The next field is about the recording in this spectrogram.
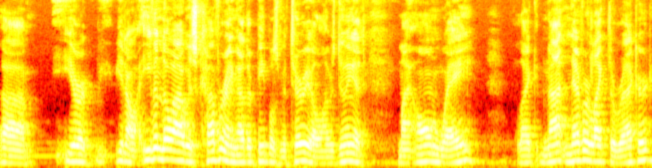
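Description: A man with a slight French Canadian accent speaks at a fairly high pitch. His tone is dark and mellow, with ordinary pitch variation. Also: moderate pace. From Quebec, Canada. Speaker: singer-songwriter and guitarist. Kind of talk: casual interview. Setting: remote call from Memphis.

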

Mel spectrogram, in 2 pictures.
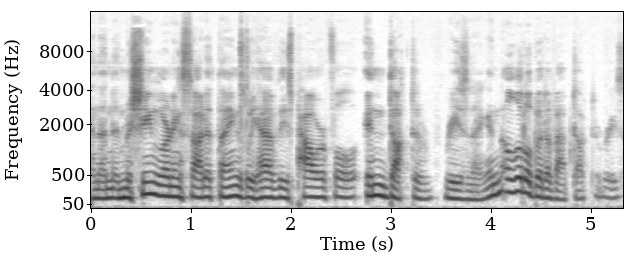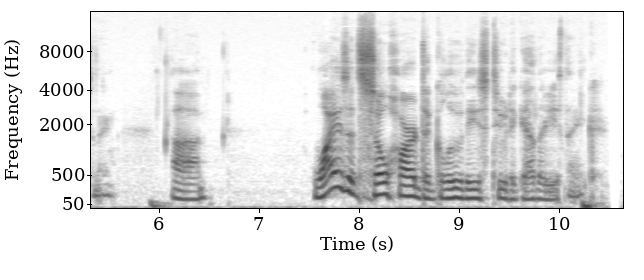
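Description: The man sounds somewhat breathy and uses ordinary pitch variation. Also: medium pitch for a man, fairly quick pace. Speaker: podcast host. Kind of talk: interview.

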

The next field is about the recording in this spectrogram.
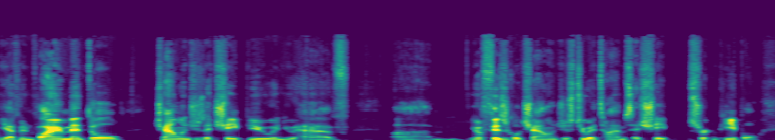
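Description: Man with a New York accent, medium in pitch and bright and sharp in tone, at a fairly quick pace with ordinary pitch variation, recorded very cleanly, dry and close with no echo and a silent background. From Long Island, New York. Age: 50s. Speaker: technology entrepreneur. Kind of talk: interview.

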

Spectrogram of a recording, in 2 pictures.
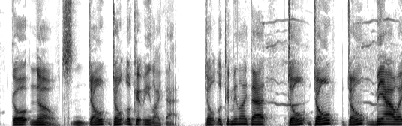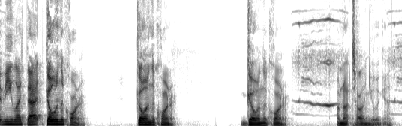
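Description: A man talks at a fairly quick pace with lively intonation. His speech has long, frequent pauses. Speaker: podcast guest. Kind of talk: casual chat.

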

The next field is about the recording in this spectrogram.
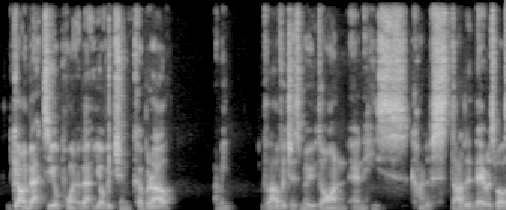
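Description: A man with an Australian accent speaks at a very deep, low pitch and a moderate pace. His pitch variation is ordinary, on a very clean recording with a silent background. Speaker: football podcast host. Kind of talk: casual chat.

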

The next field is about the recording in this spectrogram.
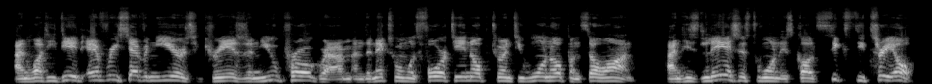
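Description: A man with an Irish accent and a high pitch speaks at a moderate pace with hardly any pauses. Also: ordinary pitch variation. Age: 40s. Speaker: podcast host. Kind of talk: casual interview. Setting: remote call.

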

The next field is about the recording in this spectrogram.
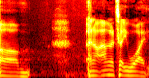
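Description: This man speaks with a New York accent and a fairly low pitch. His intonation stays fairly even. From Brooklyn, New York. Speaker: formerly incarcerated man, entrepreneur. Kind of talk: casual chat.

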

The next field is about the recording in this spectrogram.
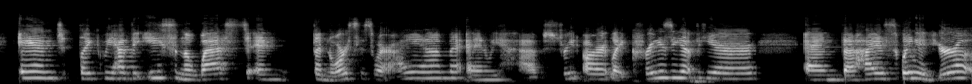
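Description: In an American accent, a woman uses a raised, projected voice with a bright, sharp tone, high pitch, ordinary pitch variation and a fairly slow pace. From US, mountain region. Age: 30s. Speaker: travel blogger and YouTuber. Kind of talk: casual interview chat.

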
